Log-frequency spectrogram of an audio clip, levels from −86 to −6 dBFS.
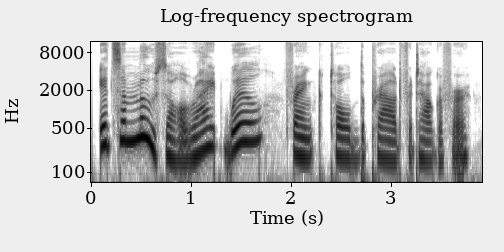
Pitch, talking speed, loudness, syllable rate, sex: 220 Hz, 170 wpm, -18 LUFS, 4.3 syllables/s, female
